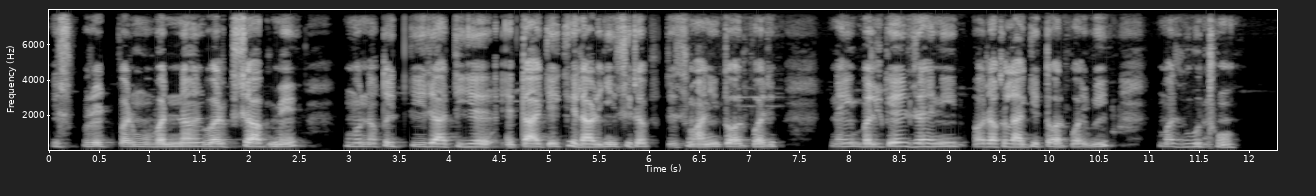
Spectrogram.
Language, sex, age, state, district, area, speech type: Urdu, female, 60+, Delhi, North East Delhi, urban, spontaneous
